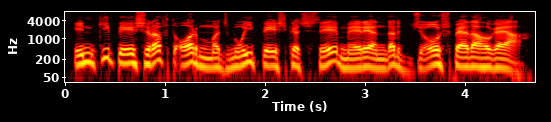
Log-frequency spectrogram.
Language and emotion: Urdu, happy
